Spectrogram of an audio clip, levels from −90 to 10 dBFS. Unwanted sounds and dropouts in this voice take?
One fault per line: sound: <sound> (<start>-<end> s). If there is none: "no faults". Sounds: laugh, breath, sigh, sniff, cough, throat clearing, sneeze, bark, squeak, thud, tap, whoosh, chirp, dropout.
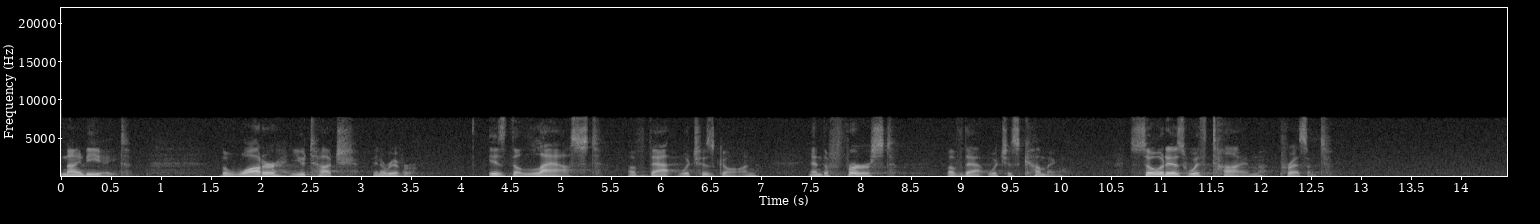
no faults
